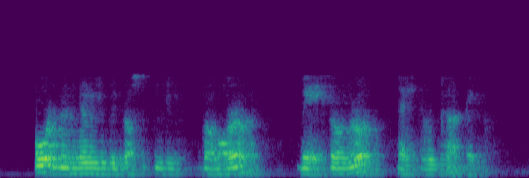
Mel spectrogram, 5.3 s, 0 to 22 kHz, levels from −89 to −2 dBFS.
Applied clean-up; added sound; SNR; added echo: neural mask model DeepFilterNet 3.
